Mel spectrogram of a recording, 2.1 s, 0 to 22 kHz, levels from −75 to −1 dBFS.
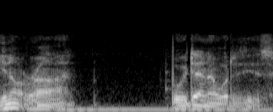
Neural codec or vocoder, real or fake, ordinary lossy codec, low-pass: none; real; AAC, 32 kbps; 7.2 kHz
